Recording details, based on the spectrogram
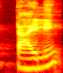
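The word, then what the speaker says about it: ptyalin: तो पहला है लाइसोजाइम और तीसरा है टाइलिन एमाइलेज एंजाइम। जब हम लोग प्रोनाउंस करेंगे तो TY से होगा, लेकिन जब लिखेंगे तो PTYLINE। P जो होता है वो साइलेंट होता है, इसलिए टाइलिन एमाइलेज एंजाइम या इसे सलाइवरी एमाइलेज बोलते हैं।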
